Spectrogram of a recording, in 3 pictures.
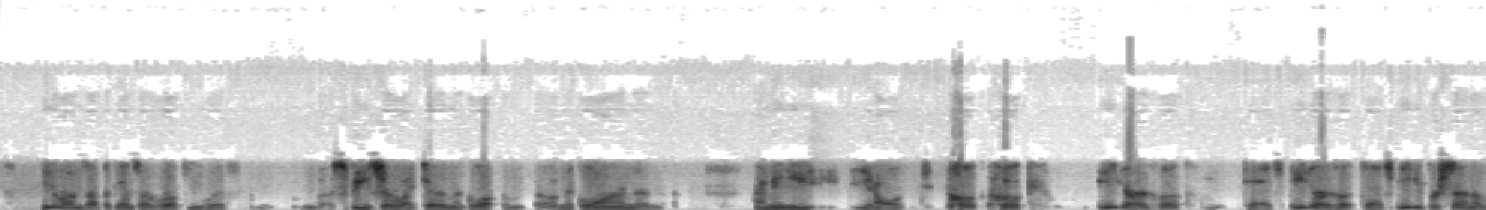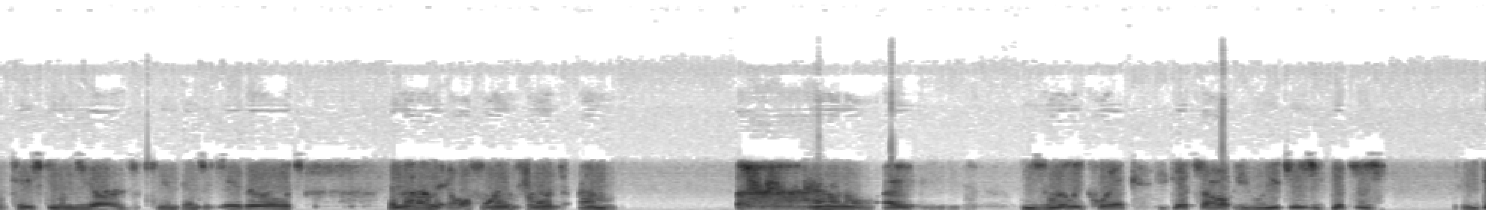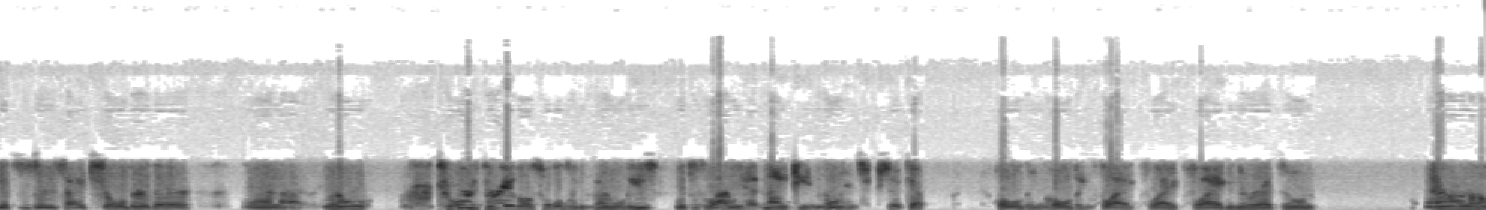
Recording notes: take your phone calls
